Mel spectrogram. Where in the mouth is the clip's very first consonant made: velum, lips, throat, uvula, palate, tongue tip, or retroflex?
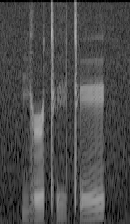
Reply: palate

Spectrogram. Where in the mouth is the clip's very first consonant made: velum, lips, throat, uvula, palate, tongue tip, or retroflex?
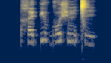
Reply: uvula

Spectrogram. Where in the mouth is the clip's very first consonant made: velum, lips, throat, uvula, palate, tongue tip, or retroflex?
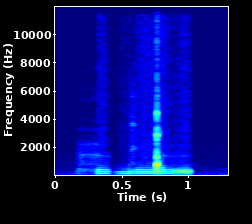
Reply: throat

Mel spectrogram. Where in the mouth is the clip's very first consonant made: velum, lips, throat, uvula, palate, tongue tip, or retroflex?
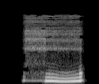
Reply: throat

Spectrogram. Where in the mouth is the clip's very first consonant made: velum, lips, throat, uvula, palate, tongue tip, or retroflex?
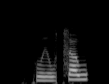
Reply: velum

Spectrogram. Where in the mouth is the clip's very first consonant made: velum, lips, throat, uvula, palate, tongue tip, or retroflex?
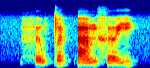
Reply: throat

